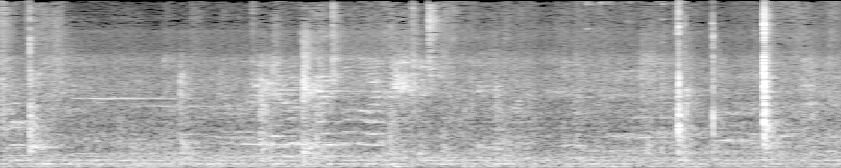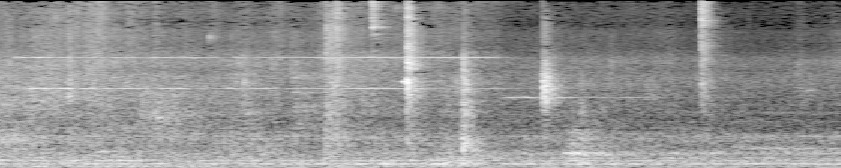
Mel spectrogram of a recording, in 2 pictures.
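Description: Hitachi elevator doors sliding shut after the door-close button is pressed, with two sharp clicks about six seconds in, over the car's steady low hum. A thin steady high tone sounds for a few seconds in the second half.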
